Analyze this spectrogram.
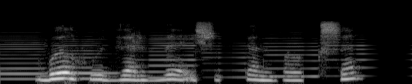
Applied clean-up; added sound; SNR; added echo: neural mask model RNNoise.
